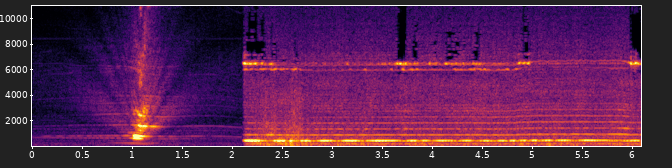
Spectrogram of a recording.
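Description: Racing quadcopter's motors and propellers whining in flight: a short swelling whoosh that rises and falls about a second in, then after a brief gap a steady high whine from about two seconds in.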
